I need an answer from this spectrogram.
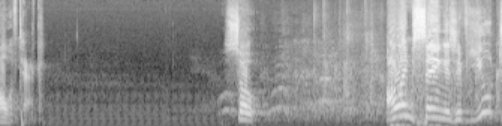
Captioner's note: applause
